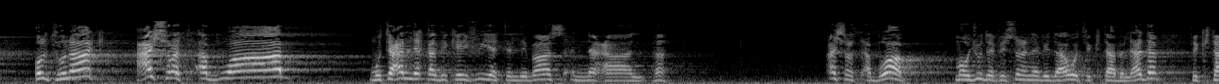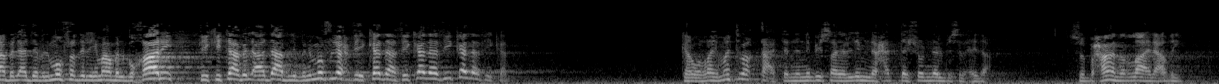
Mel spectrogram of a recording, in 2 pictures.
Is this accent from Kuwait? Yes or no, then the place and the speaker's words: yes; Kuwait; يعني في اصطلاح الناس عندنا بالكويت يقول ايش يتطنز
